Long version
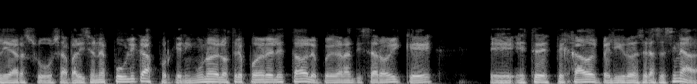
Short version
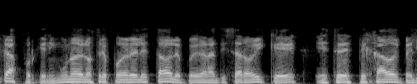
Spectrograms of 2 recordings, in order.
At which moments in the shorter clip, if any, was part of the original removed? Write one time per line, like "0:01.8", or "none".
0:03.2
